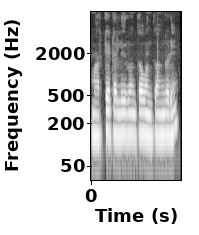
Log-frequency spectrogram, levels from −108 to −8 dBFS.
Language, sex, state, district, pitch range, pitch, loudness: Kannada, male, Karnataka, Koppal, 140-145 Hz, 140 Hz, -15 LUFS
